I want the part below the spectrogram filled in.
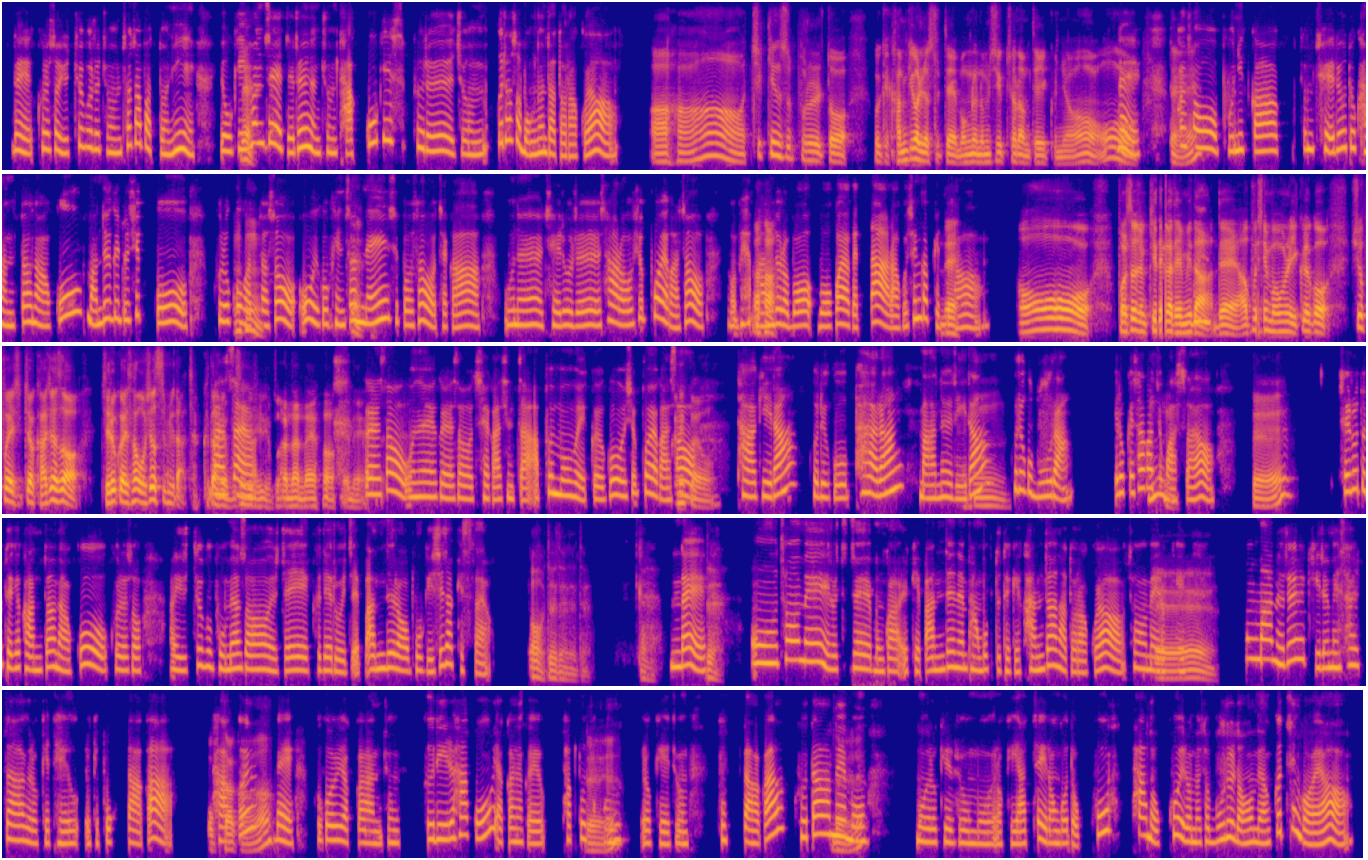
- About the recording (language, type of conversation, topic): Korean, podcast, 실패한 요리 경험을 하나 들려주실 수 있나요?
- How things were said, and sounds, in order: other background noise; laugh; laughing while speaking: "만났나요"; laugh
